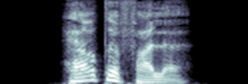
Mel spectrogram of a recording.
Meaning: dative singular of Härtefall
- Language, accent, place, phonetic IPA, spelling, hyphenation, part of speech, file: German, Germany, Berlin, [ˈhɛʁtəˌfalə], Härtefalle, Här‧te‧fal‧le, noun, De-Härtefalle.ogg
